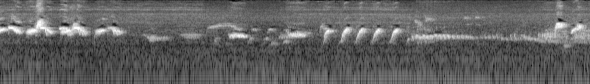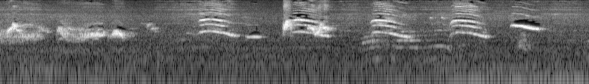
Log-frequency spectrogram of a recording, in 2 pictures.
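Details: Red-whiskered bulbul singing at length: cheerful bursts of rapid chirps, a scratchy rasping passage, then clear, sharply sweeping whistles separated by short pauses.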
